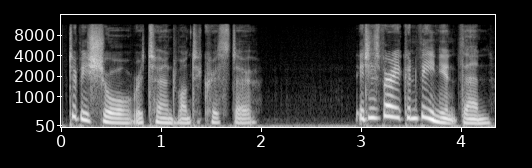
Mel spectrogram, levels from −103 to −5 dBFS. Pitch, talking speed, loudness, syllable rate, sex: 195 Hz, 150 wpm, -18 LUFS, 5.6 syllables/s, female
